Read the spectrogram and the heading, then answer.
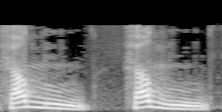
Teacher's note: الضاد صوتها مستمر، صوتها مستمر لأنها رخوة وفيها استطالة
